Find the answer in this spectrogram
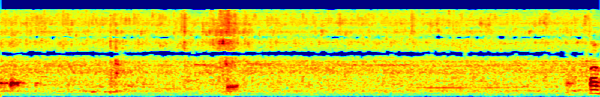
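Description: Tap water running steadily, with a couple of light knocks about a second and a half and three seconds in.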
